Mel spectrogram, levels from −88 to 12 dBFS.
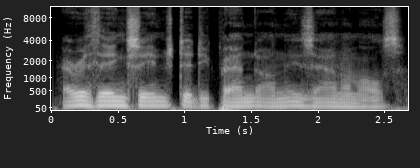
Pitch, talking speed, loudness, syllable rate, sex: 90 Hz, 155 wpm, -16 LUFS, 5.6 syllables/s, male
